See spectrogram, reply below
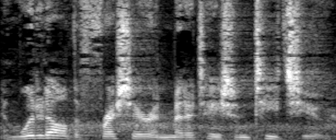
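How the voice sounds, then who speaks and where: A woman's voice: sits low, brisk, lightly acted. Resolute woman commander acted, music behind. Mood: dry, wistful. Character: resolute, battle-hardened female military commander. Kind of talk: dramatic video game acting.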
